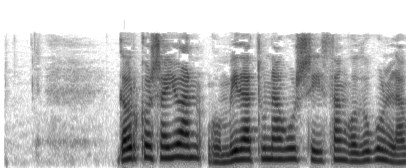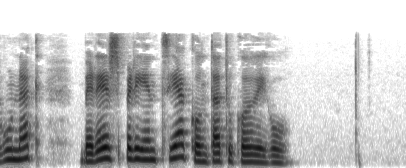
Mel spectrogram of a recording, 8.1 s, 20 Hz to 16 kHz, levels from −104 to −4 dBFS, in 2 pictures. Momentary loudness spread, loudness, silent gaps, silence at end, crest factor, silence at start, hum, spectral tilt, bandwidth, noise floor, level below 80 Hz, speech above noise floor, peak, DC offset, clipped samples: 6 LU; -17 LUFS; none; 1.2 s; 18 dB; 1.2 s; none; -6 dB/octave; 7.8 kHz; -74 dBFS; -68 dBFS; 58 dB; 0 dBFS; under 0.1%; under 0.1%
